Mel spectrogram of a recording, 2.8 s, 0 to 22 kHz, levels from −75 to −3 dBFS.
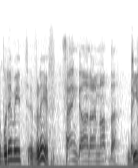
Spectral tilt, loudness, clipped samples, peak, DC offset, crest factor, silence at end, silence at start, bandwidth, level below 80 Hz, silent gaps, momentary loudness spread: -6.5 dB/octave; -24 LUFS; under 0.1%; -8 dBFS; 2%; 16 dB; 0 s; 0 s; 11 kHz; -58 dBFS; none; 14 LU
